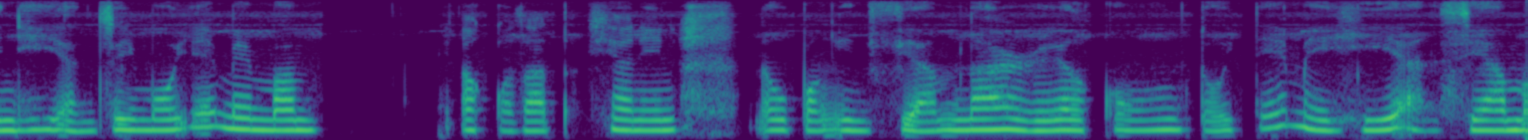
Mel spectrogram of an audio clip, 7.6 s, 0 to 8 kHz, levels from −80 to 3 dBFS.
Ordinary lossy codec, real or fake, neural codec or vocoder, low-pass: none; real; none; none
